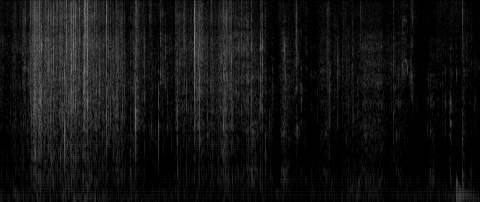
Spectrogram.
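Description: Crunchy Pepero biscuit sticks coated in frosting and cookie bits being bitten and chewed at close range: a dense run of crisp crunches in the first few seconds, thinning to scattered bites and chews. A dull bump sounds shortly before the end.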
